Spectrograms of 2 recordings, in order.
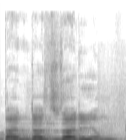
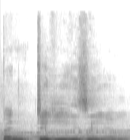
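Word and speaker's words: Bendezium: rubble made of something benders radium don't spamming comments it's pronounced Bendis iam please don't we also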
